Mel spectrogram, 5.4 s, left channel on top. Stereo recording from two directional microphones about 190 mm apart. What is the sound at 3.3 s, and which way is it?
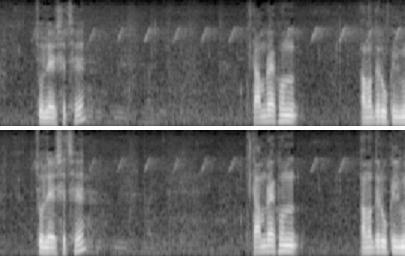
Speech, 45° right (ahead or behind).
